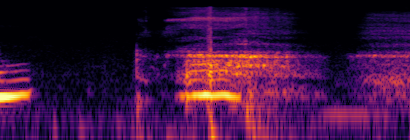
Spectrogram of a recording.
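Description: A woman crying: after a short silence, one breathy, gasping sob, followed by a softer breath.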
